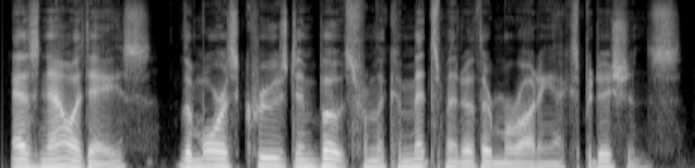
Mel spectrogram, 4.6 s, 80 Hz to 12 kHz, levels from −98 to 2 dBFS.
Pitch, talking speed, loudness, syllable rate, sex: 120 Hz, 180 wpm, -18 LUFS, 5.8 syllables/s, male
